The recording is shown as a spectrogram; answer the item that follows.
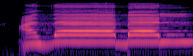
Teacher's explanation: Karena ada alif yang didahului baris fathah. Maka cara bacanya zalnya dipanjangkan 2 harokat saja. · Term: mad tabi'i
